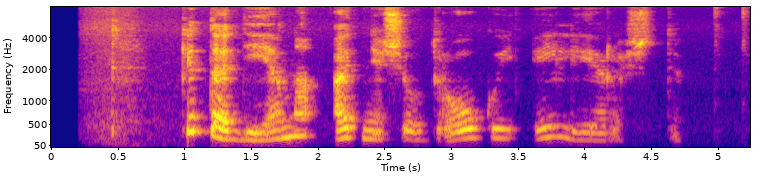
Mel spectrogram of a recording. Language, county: Lithuanian, Šiauliai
